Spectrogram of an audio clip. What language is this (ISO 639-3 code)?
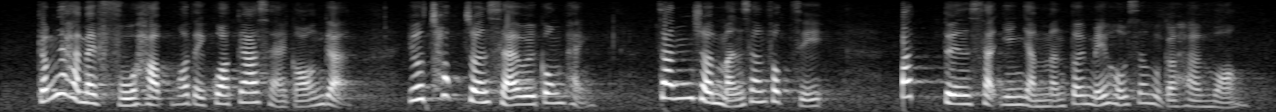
yue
